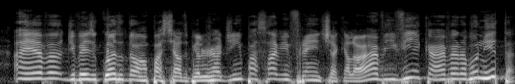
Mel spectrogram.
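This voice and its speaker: With lively intonation, a man speaks at a very fast pace in an extremely high pitch. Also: hardly any pauses. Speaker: lay preacher. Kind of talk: sermon. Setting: church.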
